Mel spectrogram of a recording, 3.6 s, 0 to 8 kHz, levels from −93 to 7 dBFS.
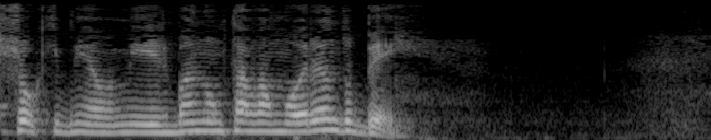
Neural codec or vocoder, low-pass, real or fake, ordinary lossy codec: none; 7.2 kHz; real; none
